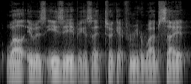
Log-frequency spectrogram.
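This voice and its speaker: This man hosts a podcast in a fairly low, warm voice with a level tone, speaking quickly. After reading a scripted intro, he moves to a relaxed interview full of rambling, friendly questions and light jokes.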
